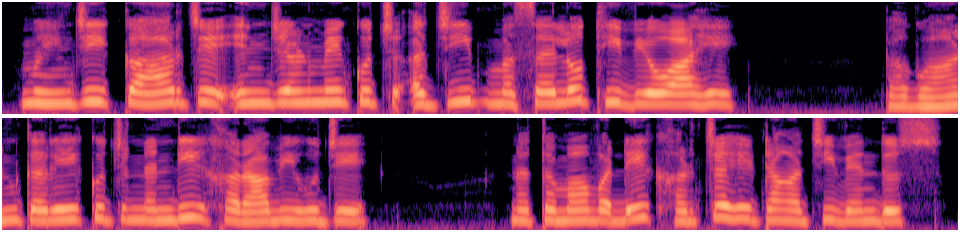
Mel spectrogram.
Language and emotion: Sindhi, fearful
